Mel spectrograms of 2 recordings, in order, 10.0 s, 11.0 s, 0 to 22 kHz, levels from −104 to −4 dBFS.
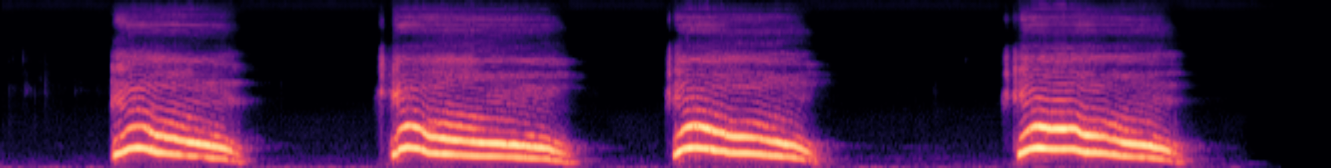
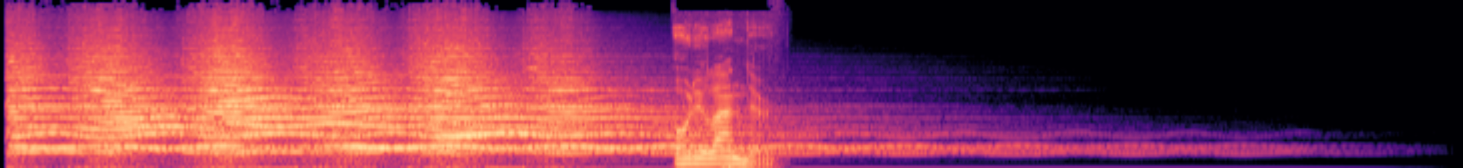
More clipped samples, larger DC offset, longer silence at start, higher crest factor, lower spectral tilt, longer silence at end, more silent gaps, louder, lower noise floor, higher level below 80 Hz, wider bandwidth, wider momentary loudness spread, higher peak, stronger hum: neither; neither; first, 0.85 s vs 0.05 s; about the same, 16 dB vs 16 dB; first, -7 dB/octave vs -2.5 dB/octave; second, 1.15 s vs 3.8 s; neither; about the same, -14 LUFS vs -13 LUFS; second, -72 dBFS vs -79 dBFS; second, -70 dBFS vs -44 dBFS; second, 14 kHz vs over 20 kHz; second, 12 LU vs 19 LU; about the same, 0 dBFS vs -2 dBFS; neither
